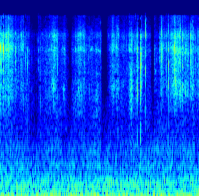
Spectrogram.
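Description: Faint, irregular crinkling of dry rosary pea (Abrus precatorius) seed pods being moved around in the palm of a hand.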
